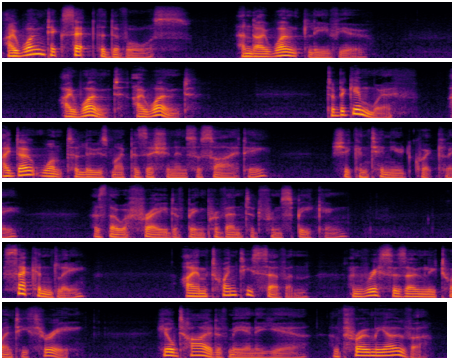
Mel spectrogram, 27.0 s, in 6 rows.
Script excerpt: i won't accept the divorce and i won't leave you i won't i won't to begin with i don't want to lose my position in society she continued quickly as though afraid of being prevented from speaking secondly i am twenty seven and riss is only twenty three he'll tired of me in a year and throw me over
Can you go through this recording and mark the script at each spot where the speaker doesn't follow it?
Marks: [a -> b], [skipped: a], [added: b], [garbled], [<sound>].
i won't accept the divorce and i won't leave you i won't i won't to begin with i don't want to lose my position in society she continued quickly as though afraid of being prevented from speaking secondly i am twenty seven and riss is only twenty three he'll tired of me in a year and throw me over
